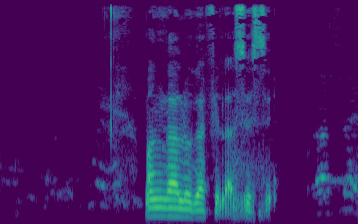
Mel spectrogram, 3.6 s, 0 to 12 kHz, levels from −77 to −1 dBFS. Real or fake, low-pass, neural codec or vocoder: real; 10.8 kHz; none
